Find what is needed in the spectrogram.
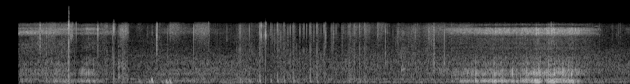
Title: how can i sleep? snoring time!!!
